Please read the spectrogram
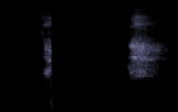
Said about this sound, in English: I'm sorry, this dog is going crazy right now.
